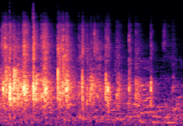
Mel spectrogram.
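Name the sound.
audience applauding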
